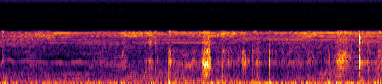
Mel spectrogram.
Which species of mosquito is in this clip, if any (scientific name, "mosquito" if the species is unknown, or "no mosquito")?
mosquito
